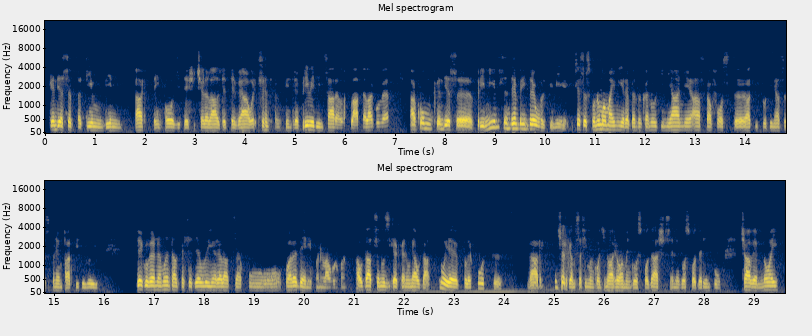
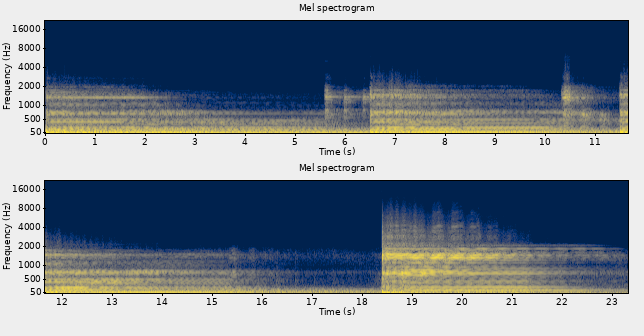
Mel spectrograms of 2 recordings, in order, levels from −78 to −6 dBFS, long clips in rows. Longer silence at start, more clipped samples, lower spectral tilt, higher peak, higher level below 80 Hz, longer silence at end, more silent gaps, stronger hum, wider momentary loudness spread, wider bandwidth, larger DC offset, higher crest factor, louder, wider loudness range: about the same, 0.1 s vs 0 s; neither; second, -7 dB/octave vs -8.5 dB/octave; about the same, 0 dBFS vs 0 dBFS; second, -52 dBFS vs -18 dBFS; first, 0.15 s vs 0 s; neither; neither; second, 11 LU vs 19 LU; first, 6.4 kHz vs 5.4 kHz; second, under 0.1% vs 1%; about the same, 16 dB vs 14 dB; about the same, -17 LUFS vs -18 LUFS; second, 4 LU vs 11 LU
